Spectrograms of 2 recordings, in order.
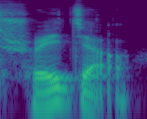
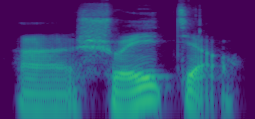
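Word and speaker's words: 水饺: 水饺水饺 Borderline not correct, but I would say that it's supposed to be pronounced 水饺, 水饺.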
